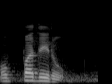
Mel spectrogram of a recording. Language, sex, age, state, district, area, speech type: Kannada, male, 45-60, Karnataka, Bangalore Urban, urban, read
